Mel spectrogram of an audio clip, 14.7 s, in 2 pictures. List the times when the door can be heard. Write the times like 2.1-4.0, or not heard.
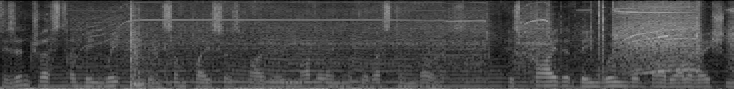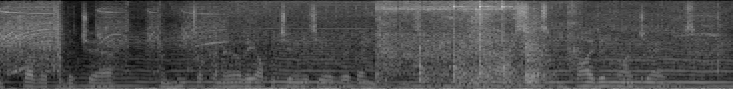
1.3-1.8, 5.3-6.2, 11.5-12.9.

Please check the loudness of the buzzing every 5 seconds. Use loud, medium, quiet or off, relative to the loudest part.
loud, medium, loud.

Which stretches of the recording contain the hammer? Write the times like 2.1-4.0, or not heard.
11.1-12.6.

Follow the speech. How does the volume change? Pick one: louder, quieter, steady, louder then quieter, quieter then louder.
steady.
